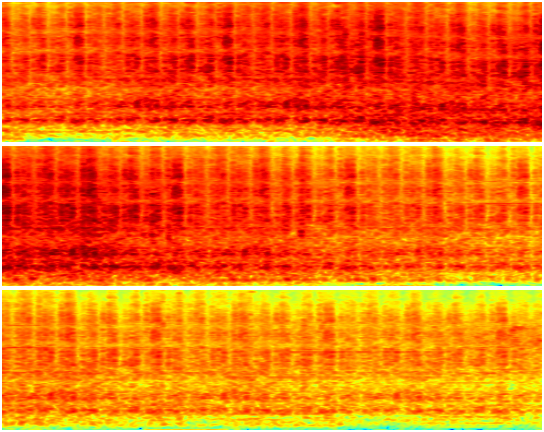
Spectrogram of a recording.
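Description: A steam train rumbles along the tracks and fades into the distance.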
